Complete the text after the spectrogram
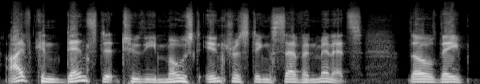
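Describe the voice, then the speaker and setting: A man giving casual explanatory narration in a measured, wry way, as the host of his own recording. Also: medium pitch, a bit bright, no echo, clean studio sound.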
